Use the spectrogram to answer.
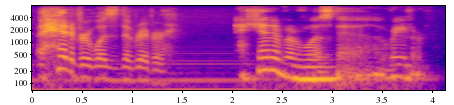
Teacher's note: the middle of the of the sentence okay and it's not it does not start a sentence or it's not following a comma we can drop it okay we can drop that h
